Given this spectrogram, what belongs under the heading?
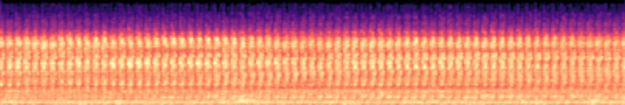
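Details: Lada Vesta engine idling with rapid, even metallic tapping at a steady beat: engine knock from low oil pressure.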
